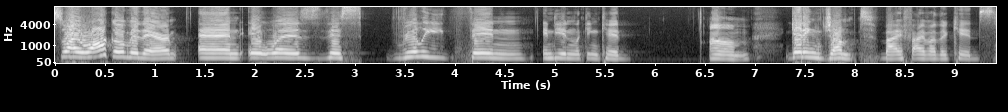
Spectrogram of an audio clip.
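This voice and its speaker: A woman with a fairly high pitch and a Californian accent, very slow in pace, with ordinary pitch variation. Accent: Californian American English. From US West Coast, San Francisco Bay Area. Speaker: teacher and performer. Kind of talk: storytelling performance. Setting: stage with audience. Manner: loud.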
